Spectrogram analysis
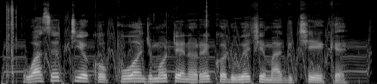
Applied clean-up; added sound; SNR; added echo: none; Camera + Scratching (performance technique); 16 dB; none.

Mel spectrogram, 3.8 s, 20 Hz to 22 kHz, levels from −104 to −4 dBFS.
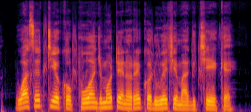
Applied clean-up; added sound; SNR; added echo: neural mask model DeepFilterNet 3.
